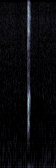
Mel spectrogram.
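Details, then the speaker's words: Single very faint, brief cough from a person who says they have a very weak cough, barely audible even to themselves, with little expulsive force; weak cough. "I have a very very weak cough. If you can listen, I'll try to cough right now."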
